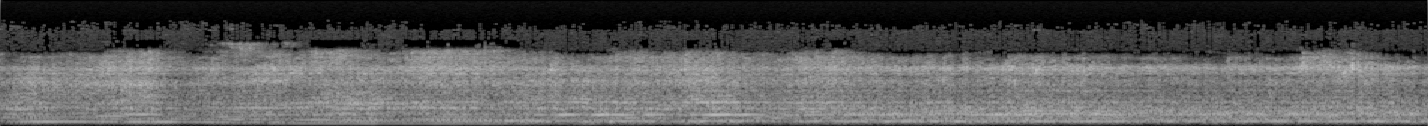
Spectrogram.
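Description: The engines of a big plane roar steadily and loudly as it races down the runway on its takeoff run, a dense, continuous drone with a low rumble that holds at full power throughout, with no voices.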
